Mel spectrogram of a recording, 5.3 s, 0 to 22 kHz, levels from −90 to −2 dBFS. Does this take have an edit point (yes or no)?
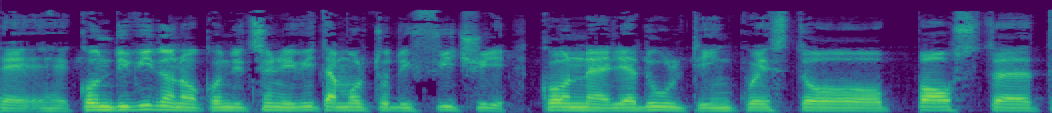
yes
